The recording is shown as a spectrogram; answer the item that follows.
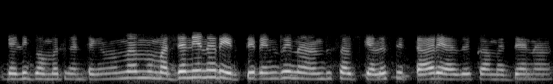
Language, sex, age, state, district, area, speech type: Kannada, female, 18-30, Karnataka, Gadag, rural, conversation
